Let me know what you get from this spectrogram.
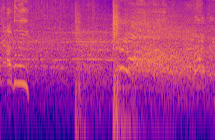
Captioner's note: crowd cheering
